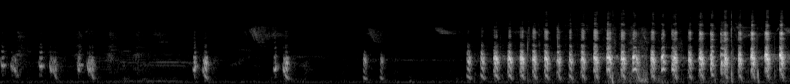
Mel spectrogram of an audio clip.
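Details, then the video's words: In Tajikistan, a chukar partridge starts with scattered single clucks, then at about five seconds breaks into a fast, regular, hoarse chuk-chuk-chuk series. "Как поёт горная Куропатка,Кеклик 2020.Partrige,Keklik in Tajikistan"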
